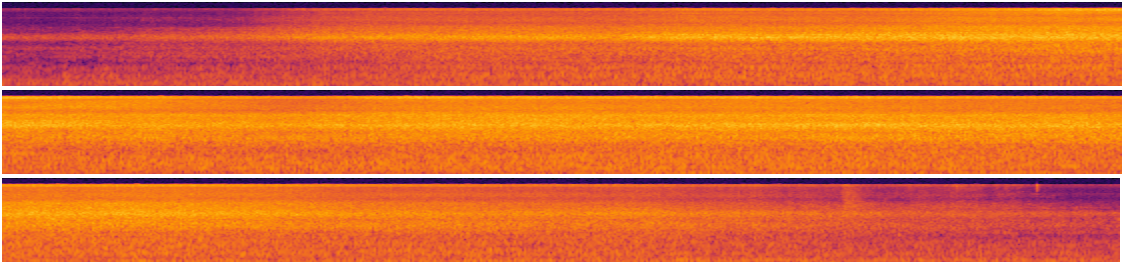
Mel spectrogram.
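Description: High-pressure water jets of a Mark VII AquaJet XT touchless car wash spraying the car, heard from inside the cabin: a rush of spray that builds over the first few seconds, stays loud, and eases off near the end.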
